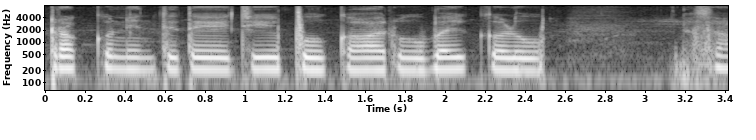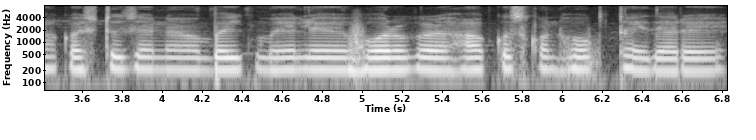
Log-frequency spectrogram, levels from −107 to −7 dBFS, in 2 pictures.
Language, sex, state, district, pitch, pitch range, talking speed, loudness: Kannada, female, Karnataka, Raichur, 210 Hz, 210-215 Hz, 125 wpm, -18 LUFS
